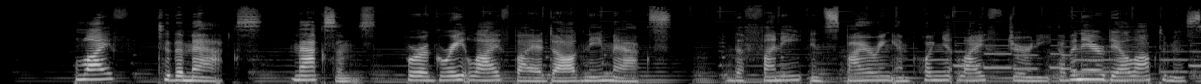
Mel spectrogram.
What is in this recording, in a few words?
Book Trailer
